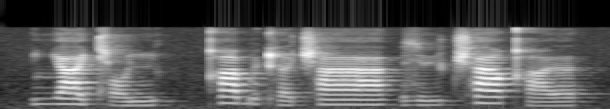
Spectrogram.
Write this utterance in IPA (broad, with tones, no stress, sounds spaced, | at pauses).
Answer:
ʎ aː˧ cʰ ɔ˩ ɲ | qʰ ɜ˥ b ə˧ ʈʰ ɜ˩ t͡ʃʰ aː˧ | z yː˩ t͡ʃʰ aː˥ qʰ ɜ˩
